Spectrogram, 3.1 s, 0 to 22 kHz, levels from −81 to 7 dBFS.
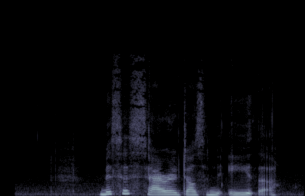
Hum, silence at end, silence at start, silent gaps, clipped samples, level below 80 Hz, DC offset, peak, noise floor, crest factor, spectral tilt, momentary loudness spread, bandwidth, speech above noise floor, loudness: none; 0.25 s; 1 s; none; under 0.1%; -84 dBFS; under 0.1%; -14 dBFS; -59 dBFS; 20 dB; -5.5 dB/octave; 6 LU; 16 kHz; 28 dB; -31 LUFS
